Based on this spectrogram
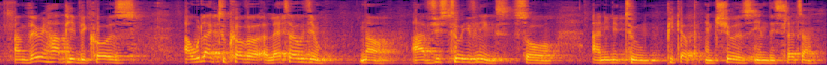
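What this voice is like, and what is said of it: French accent. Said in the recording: “I have a strange accent? ... I'm still French”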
